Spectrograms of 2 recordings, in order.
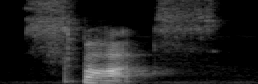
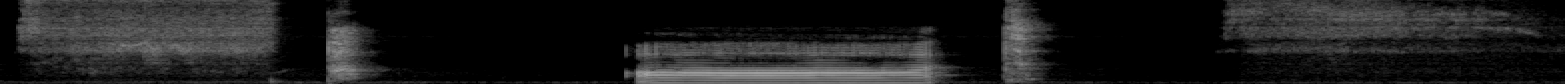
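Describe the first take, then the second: First: "Spots" in one quick, loud burst; said fast. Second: Super slow. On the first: Teacher showing what is hard to hear, said fast. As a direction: rattle off "Spots" as a single fast word. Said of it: "I wasn't saying it fast". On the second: Teacher showing easier way to hear letters, super slow. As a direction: pull "spots" apart, long S at each end. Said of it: "That's saying it super slow". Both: Shown as a demonstration.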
